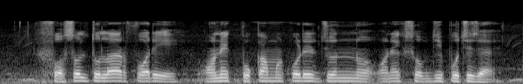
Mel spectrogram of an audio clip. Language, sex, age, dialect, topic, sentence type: Bengali, male, 18-24, Northern/Varendri, agriculture, statement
